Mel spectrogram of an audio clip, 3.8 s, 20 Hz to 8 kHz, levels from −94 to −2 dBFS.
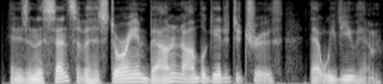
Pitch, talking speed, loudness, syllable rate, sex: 110 Hz, 265 wpm, -18 LUFS, 6.8 syllables/s, male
